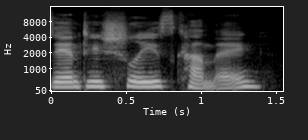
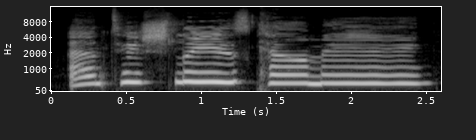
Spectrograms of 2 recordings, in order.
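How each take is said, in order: First: Said in the usual way. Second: High, loud, drawn-out squeal of anticipation; slow, high-pitched gleeful holler; excited child. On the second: Retold or imitated. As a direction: imitate a thrilled little niece, stretching the words. Acts out niece's excitement.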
